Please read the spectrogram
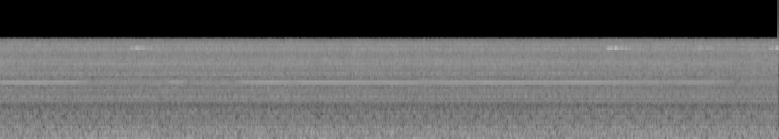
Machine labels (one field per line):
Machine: pump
